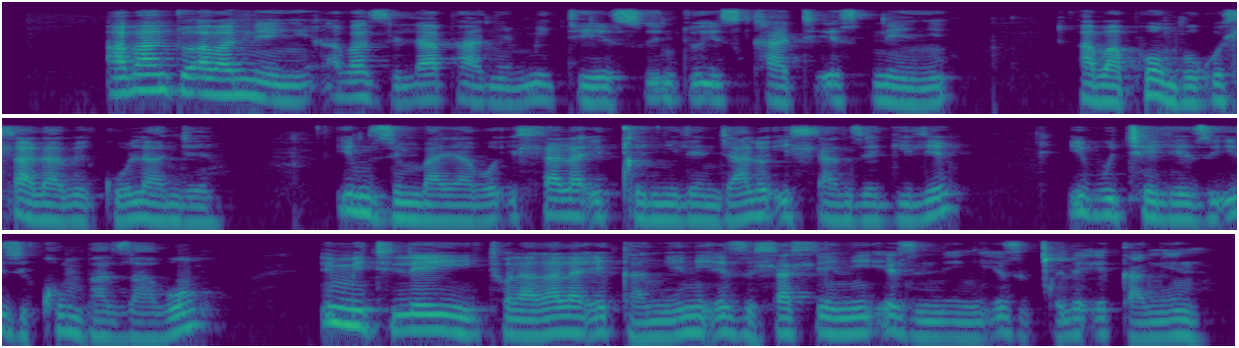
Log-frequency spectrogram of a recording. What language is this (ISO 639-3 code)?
nde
